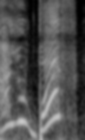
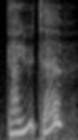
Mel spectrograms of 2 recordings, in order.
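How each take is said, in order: First: It is said loudly, almost yelling. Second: It is said at a normal, quieter volume.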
